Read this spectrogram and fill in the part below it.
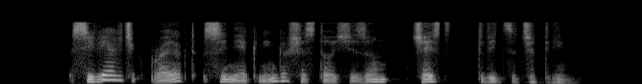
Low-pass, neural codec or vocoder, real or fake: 7.2 kHz; codec, 16 kHz in and 24 kHz out, 0.4 kbps, LongCat-Audio-Codec, two codebook decoder; fake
